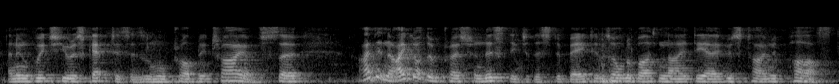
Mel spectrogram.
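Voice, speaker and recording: A man's voice: mid-range voice, a little hiss or hum. A man rises from the audience and delivers a long, articulate question laced with dry irony. His voice is carried by a roomy, echoing hall and comes through dull and lo-fi. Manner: articulate, dryly ironic. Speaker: audience member asking a question. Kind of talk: public debate question.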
